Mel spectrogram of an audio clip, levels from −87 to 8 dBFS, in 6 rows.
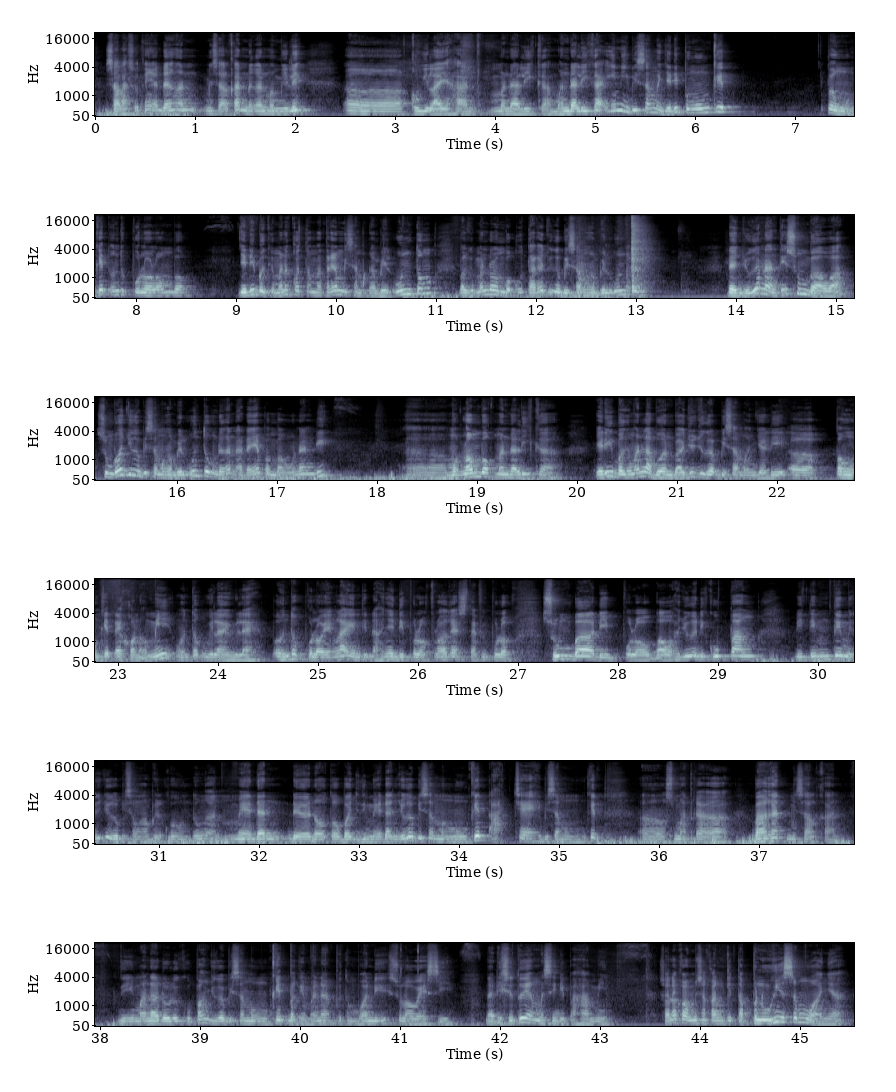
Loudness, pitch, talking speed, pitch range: -20 LUFS, 130 Hz, 160 wpm, 125-150 Hz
